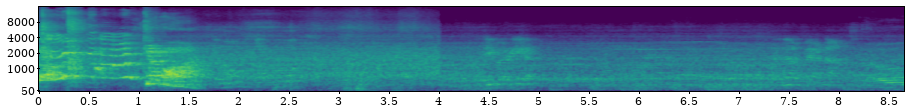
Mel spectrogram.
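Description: Man and boy shouting and cheering a goal, with hand claps, loud for the first second or so. It then drops to a quieter steady background with faint voices.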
